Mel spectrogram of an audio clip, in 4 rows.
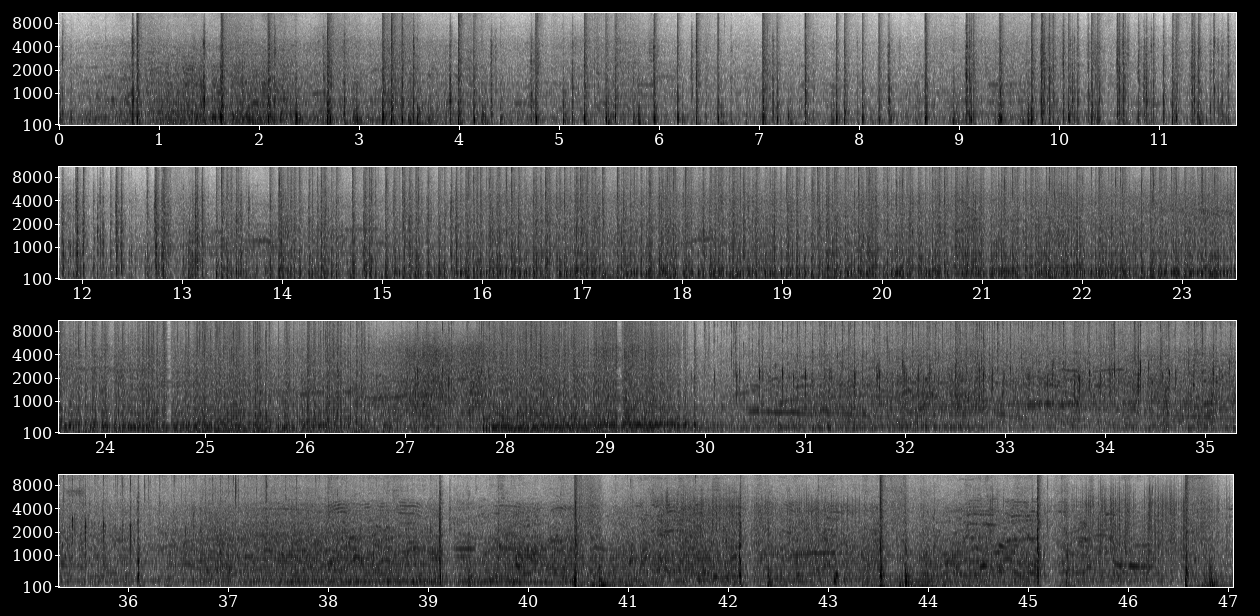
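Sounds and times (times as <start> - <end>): fireworks bursting and crackling: 0.0 - 47.0
crowd cheering: 11.9 - 47.0.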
